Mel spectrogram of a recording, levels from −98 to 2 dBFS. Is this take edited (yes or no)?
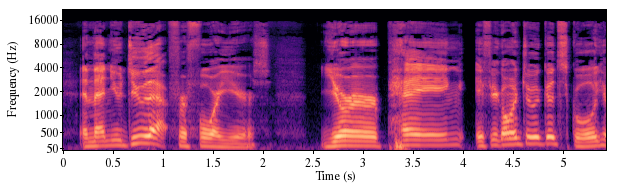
yes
